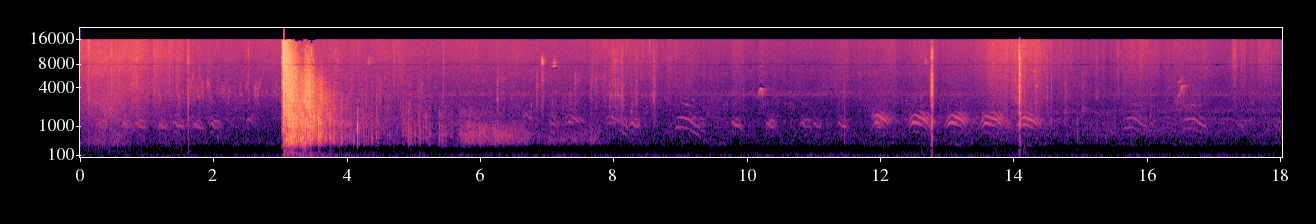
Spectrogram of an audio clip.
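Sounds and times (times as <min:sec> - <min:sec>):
bird calling: 0:00.6 - 0:14.5
sharp snaps: 0:03.0 - 0:08.3, 0:14.0 - 0:14.6.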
